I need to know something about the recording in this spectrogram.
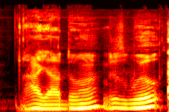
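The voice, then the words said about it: Put-on sexy voice. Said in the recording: “He gave y'all the sexy voice.”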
